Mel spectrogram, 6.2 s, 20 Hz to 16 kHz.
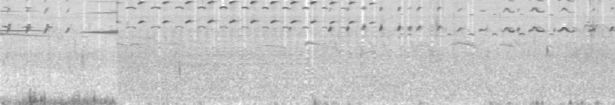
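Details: Black guillemots in Iceland, filmed in June 2022: thin, high whistled peeps repeated rapidly in a steady series, with a gust of low wind rumble at the start.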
